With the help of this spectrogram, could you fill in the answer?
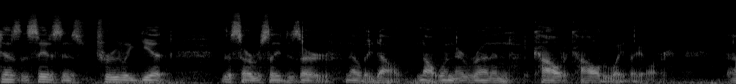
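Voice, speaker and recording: Heard with audible room echo, this man's voice sits very low. His pitch is very deep. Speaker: incumbent sheriff, political candidate. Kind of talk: political candidate forum answers. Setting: radio studio.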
